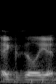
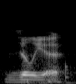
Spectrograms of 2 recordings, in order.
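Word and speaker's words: Xillia: the Wiki page and if you go to like the phonetic sound of the Japanese pronunciation it's like uila or something like that and that's how they say in the game they say exilia not zilia although I've always been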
